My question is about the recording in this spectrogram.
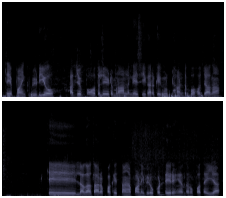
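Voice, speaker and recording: Higher-pitched Punjabi man, flat casual vlog talk. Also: low-quality recording. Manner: repetitive, addresses viewers as brothers. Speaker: farmer vlogger. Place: outdoors on farm fields. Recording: outdoor recording with clear background noise.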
